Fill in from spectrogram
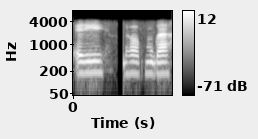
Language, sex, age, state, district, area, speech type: Assamese, female, 30-45, Assam, Dhemaji, urban, conversation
